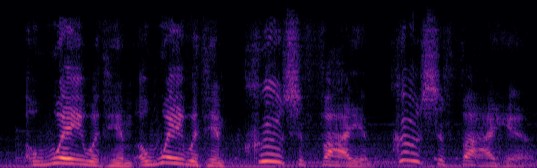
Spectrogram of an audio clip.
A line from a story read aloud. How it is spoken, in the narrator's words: they cried out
